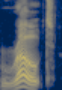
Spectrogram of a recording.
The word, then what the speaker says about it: rote: Yesterday, Jill wrote her name, but wrote, R-O-T-E, is doing or learning something just by repeating it over and over without thinking much or understanding much about it.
